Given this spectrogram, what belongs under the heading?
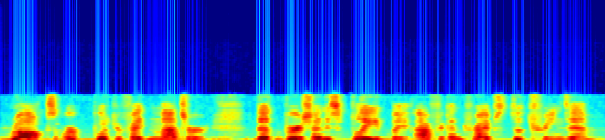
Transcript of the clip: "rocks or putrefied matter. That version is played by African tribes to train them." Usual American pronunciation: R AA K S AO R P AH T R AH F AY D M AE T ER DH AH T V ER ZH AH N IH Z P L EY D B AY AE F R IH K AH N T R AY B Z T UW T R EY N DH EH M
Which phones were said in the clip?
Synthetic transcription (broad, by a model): R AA K S AO R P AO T R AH F AY D M AE T ER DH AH T B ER SH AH N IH S P L EY D B AY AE F R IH K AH N T R AY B S T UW T R EY N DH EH M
